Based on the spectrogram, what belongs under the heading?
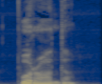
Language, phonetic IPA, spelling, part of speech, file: Ukrainian, [pɔˈradɐ], порада, noun, Uk-порада.ogg
- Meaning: a piece of advice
